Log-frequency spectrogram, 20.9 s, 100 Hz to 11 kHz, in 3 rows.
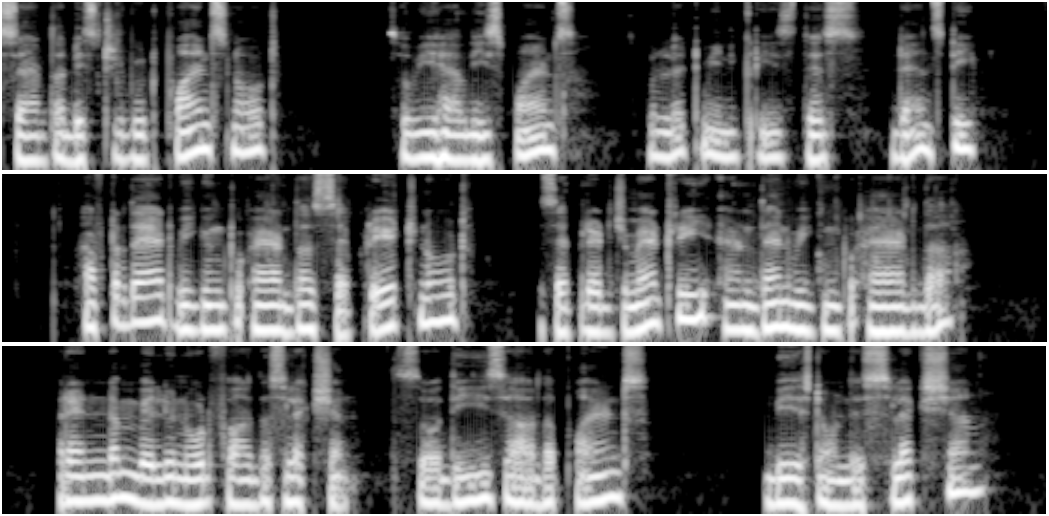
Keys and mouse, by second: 2.0-3.0 shift+drag, 3.7-5.3 drag, 6.5 click, 7.1 ctrl+z, 7.7-10.4 drag, 10.7 click, 11.5-13.9 drag, 15.6 click, 16.0 middle click, 16.8 alt+shift+click, 18.9-20.4 drag.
